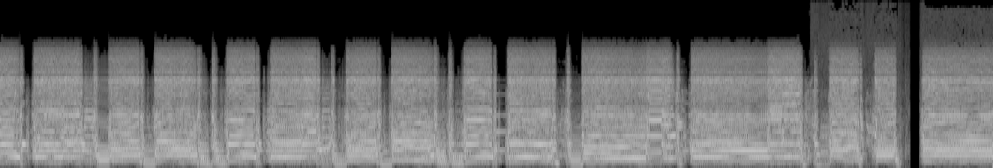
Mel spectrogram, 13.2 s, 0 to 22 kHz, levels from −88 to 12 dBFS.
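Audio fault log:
10.81–13.25 s, low bit depth without dither: from 10.81 s to the end, the audio turns grainy and gritty, with a rough distortion that rises and falls with the signal. The quietest moments sputter or drop out instead of fading smoothly. The likely cause is requantisation to about 6 bits by plain rounding with no dither, so the rounding error follows the waveform and sits only around 25 dB below the signal.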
